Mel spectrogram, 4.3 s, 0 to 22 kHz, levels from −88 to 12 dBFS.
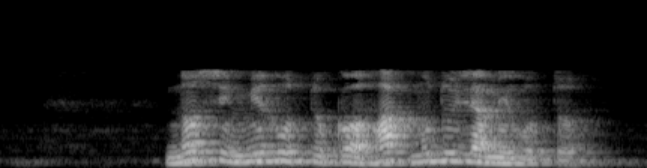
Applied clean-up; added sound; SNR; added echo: none; none; none; reverberation time 0.6 s.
